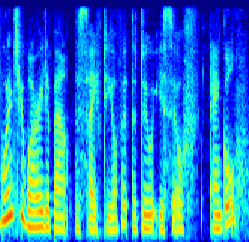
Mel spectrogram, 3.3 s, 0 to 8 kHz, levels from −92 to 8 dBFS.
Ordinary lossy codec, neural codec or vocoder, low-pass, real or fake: MP3, 48 kbps; none; 7.2 kHz; real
